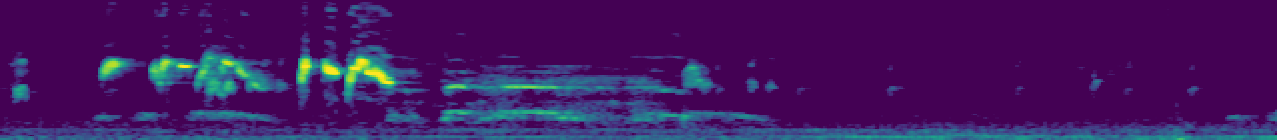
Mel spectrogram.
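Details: Caged red-whiskered bulbul song phrase: a short run of rich, bubbly warbled notes, then fainter drawn-out whistled tones trailing into quiet background.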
